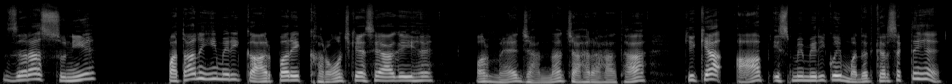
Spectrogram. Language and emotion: Hindi, surprised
